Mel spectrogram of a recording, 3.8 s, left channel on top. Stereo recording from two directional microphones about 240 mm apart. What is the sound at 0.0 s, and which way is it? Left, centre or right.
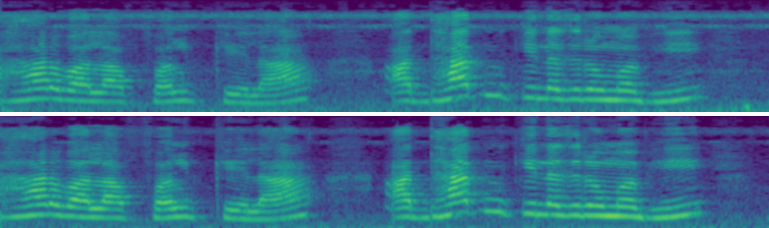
A woman's voice, right.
